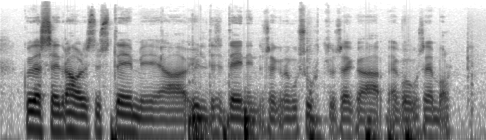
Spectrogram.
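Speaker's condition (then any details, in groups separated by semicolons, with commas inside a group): No condition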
